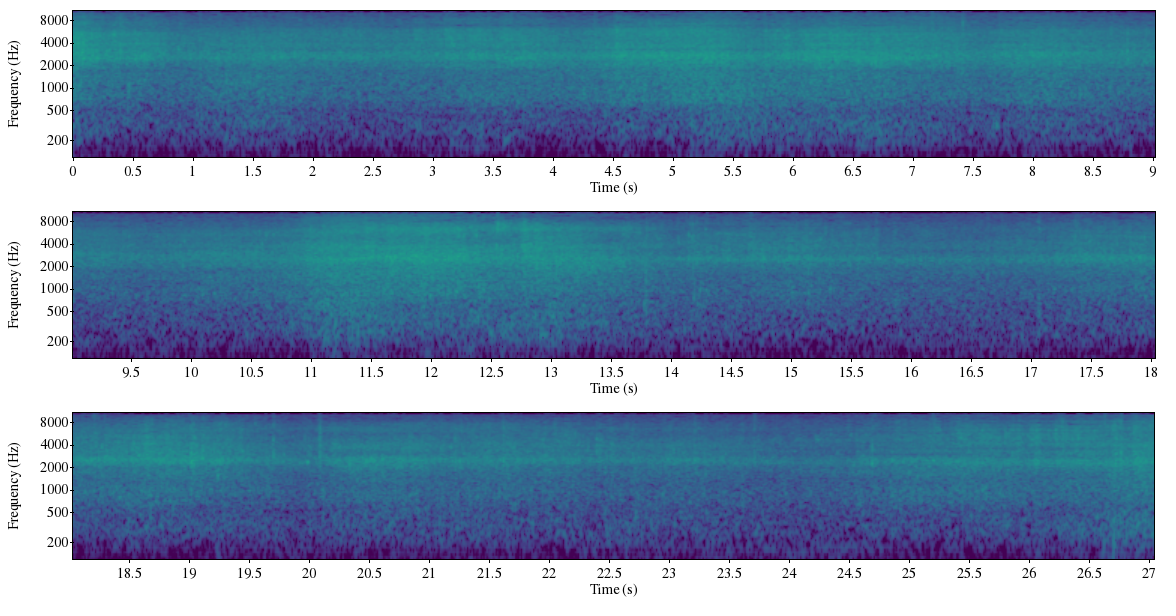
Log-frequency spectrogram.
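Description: Small sea waves lapping and washing over a pebble shore: a steady hiss that swells and fades every few seconds, loudest at the very start and again about eleven to thirteen seconds in.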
